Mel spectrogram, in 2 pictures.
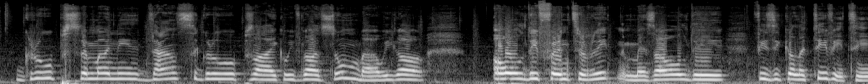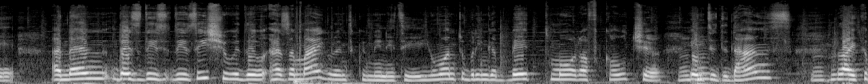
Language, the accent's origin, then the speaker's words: English; Cape Verde; English is a second language; now in Salford, United Kingdom; because I come from Portuguese country, which Cape Verde, and I've been living in Salford for the last 21, 22 years.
